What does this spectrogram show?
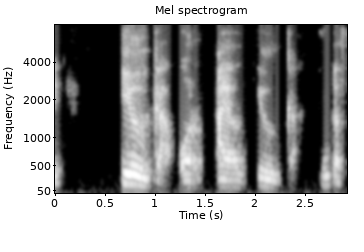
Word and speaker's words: ILGA: Melusi, let's talk about now the I don't know how to say it, ILGA or ILGA.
